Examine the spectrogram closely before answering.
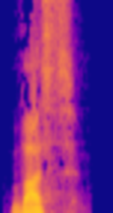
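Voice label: "was", German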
